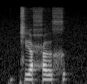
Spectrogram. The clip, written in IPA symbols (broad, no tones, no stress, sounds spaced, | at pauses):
c e ħ ə x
